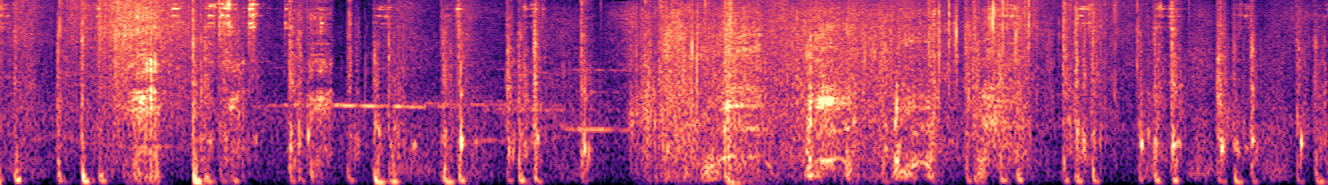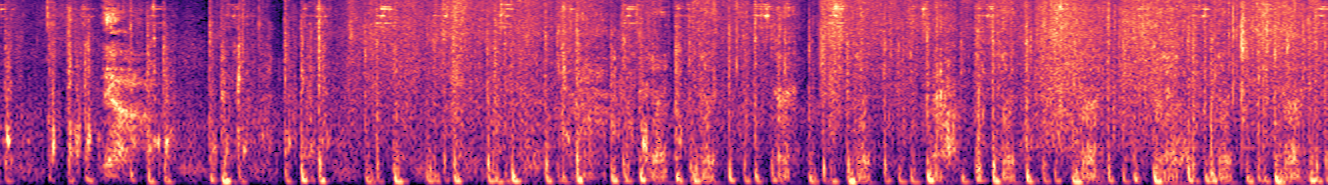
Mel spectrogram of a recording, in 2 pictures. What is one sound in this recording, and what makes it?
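A horse's hooves clop steadily over rock and grass.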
